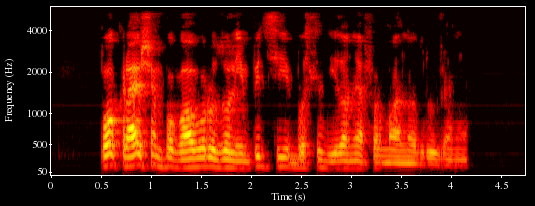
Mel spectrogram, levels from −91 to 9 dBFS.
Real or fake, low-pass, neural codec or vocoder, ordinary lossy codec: real; 5.4 kHz; none; none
